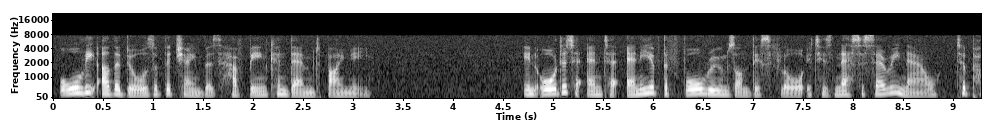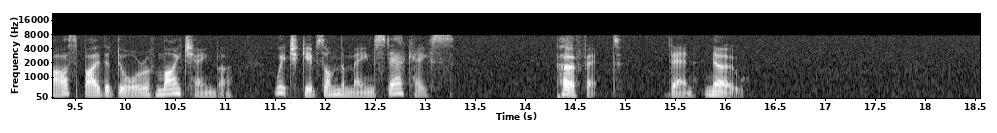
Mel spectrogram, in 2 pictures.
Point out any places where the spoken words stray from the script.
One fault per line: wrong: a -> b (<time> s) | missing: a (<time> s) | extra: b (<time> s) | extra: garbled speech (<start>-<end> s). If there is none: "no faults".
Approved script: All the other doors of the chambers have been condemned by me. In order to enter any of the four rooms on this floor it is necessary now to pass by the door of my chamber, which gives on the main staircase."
extra: Perfect Then no (14.3 s)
